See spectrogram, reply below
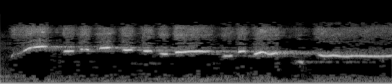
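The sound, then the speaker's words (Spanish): Someone whistles one long, steady note that drifts slightly downward, then drops to a lower pitch near the end, over a soft hiss and low background rumble. “Lo único que le gustó fue que Edward Kelly Talbot chiflaba para hablar con los ángeles.”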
